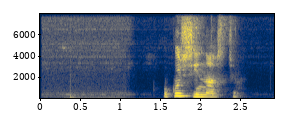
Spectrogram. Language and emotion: Russian, neutral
